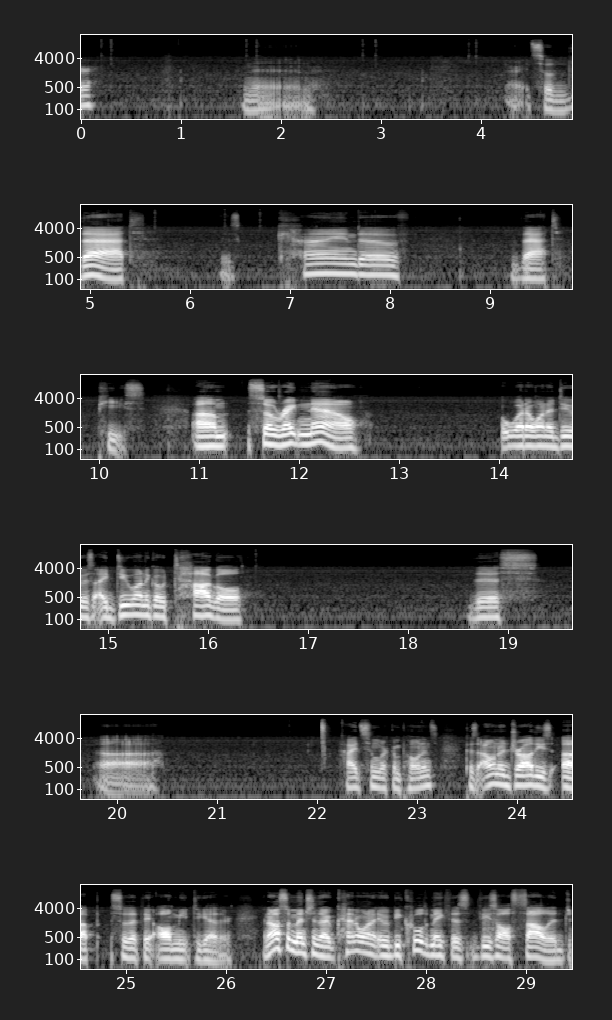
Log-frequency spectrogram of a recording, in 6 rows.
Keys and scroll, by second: 1.2 r, 3.7 space.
